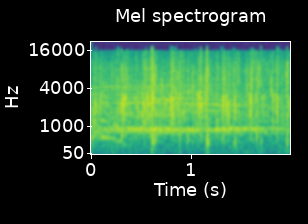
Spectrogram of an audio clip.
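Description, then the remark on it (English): An audience of family members, around 300, claps steadily for eighth-grade graduates at a graduation ceremony on a lawn on a spring day. A dense patter of many hands with a few sharper individual claps standing out, plus a faint sustained tone and light crowd murmur underneath. “Let's greet our 8th grade graduates. Give them a hand, please.”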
